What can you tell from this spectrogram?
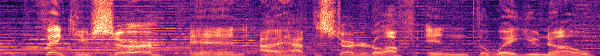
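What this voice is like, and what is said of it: Usual voice. Nothing is said of it.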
